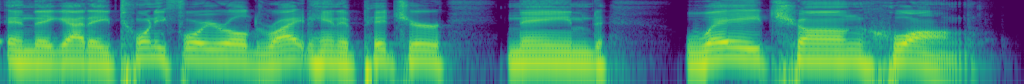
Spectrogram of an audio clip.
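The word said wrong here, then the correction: Wei-Chieh Huang: Wei Jays, the way they're the pronunciation guide I just got from the Rangers. – Okay, give it to me. What is it? Wei Jay Huang.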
